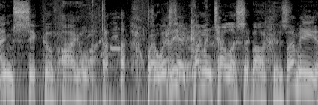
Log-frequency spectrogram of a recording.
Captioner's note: laughter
